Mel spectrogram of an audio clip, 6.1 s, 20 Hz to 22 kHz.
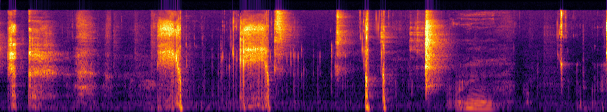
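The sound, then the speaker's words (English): A can of beer with 6.5% alcohol by volume being cracked open: sharp metallic clicks and snaps, then bursts of fizzing hiss, followed by a short low vocal murmur and a few more clicks. “All right, let's open her up and like? take a sip. Let's crack her open.”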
